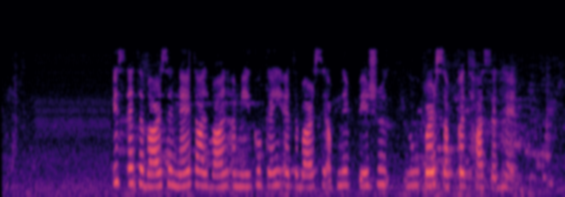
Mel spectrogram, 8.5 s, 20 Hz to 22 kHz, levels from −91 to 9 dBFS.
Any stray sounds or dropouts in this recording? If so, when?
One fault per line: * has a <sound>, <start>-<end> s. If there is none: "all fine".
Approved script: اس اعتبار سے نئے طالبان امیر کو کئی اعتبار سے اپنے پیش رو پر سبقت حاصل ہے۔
all fine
